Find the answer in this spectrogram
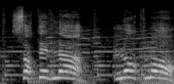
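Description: There is a pause after 'là'. The speaker calls it right.

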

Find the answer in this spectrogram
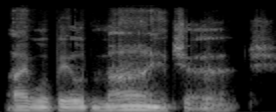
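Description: The stress is on the word my.

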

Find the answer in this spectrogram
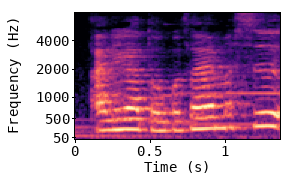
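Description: The pitch rises at the end of the phrase. It is the local regional way of saying it.

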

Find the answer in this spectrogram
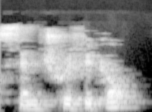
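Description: The word is said in an American way. The speaker calls it wrong. "To all my American cousins, ... not centrifugal"

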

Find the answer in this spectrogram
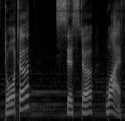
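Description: Each word is set apart by a pause. They are three separate people. The speaker calls it right. "Separately, yes"

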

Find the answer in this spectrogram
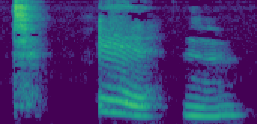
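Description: The word is broken into separate sounds. "We're going to break up a word into its parts"

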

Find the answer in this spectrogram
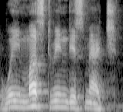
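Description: The line is spoken in a confident way. The speaker is sure of winning. "Confident स्वरूपामध्ये"

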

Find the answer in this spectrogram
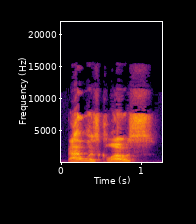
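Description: It sounds tough, steady and unshaken. The character is never fazed by danger. The speaker calls it wrong. "because he always had to be buff, it would come out"

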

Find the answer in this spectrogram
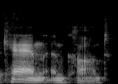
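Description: It is said in an English accent. "and English say can and can't"

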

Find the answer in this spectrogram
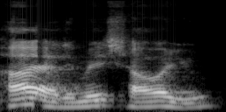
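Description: It is said at a natural pitch.

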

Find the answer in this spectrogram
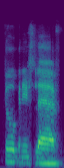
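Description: It is said in a quiet, calm tone. It is just a neutral time signal. The speaker calls it right. "I will try my best to again to be very quiet and calm to say"

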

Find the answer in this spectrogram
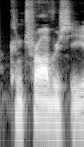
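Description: It is said with the British pronunciation.

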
